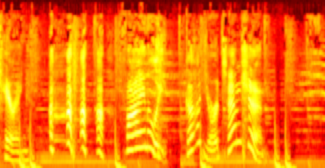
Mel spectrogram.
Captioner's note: laughing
